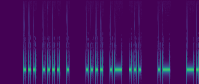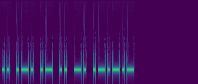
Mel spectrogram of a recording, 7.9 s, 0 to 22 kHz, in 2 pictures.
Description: Morse code, heard as a keyed tone, about 25 wpm, 700 Hz. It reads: SHE HAS A BRAIN.
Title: Sentences from Top 1100 Words 25wpm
